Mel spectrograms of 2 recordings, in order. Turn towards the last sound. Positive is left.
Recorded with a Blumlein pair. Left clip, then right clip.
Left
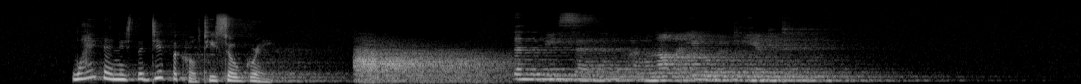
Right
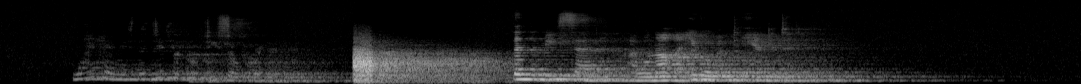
turn(degrees=-70)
